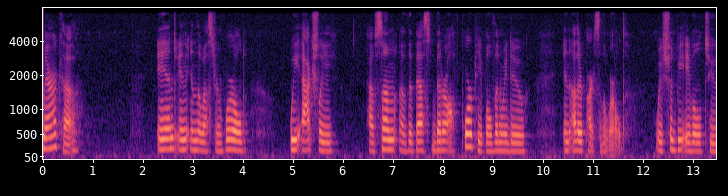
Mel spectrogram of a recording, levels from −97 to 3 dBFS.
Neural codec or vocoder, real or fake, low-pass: none; real; 7.2 kHz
